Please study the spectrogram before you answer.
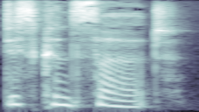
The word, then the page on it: disconcert: British English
